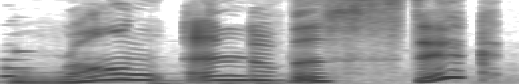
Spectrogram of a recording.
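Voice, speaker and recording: A woman's voice: very high-pitched, very animated, drawn-out words, full character voice. A woman voicing an earnest, anxious little village child in a video game, with a light, childlike voice. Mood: dismayed. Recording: music behind the voice.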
